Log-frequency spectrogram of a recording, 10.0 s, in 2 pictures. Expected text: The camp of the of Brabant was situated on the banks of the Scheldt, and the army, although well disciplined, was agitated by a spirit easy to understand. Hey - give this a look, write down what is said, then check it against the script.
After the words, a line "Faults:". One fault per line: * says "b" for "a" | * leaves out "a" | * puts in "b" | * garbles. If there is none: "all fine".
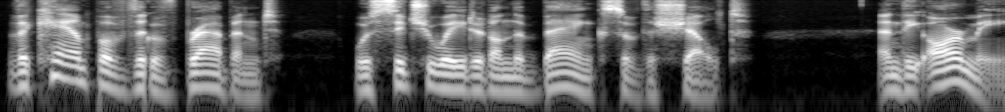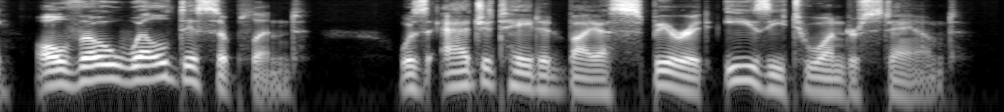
The camp of the of Brabant was situated on the banks of the Scheldt, and the army, although well disciplined, was agitated by a spirit easy to understand.
Faults:
all fine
